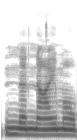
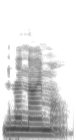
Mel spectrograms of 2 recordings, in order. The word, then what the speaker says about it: Nanaimo: Why don't you tell everybody how we pronounce it? Because Yes. The dessert that you made, those are Yes. called Nanaimo bars. Okay. yeah, okay. Nanaimo bars, yes.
